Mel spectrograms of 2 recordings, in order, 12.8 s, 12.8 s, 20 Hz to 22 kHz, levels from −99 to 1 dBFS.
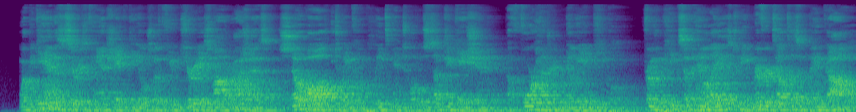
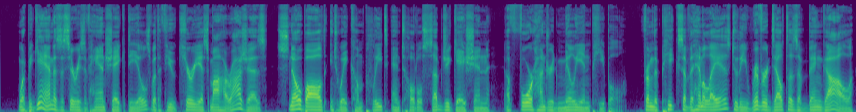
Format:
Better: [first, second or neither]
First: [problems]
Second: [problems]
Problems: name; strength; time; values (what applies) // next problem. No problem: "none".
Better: second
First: off-mic speech; far // room echo; strong; dies away in 2 s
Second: none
